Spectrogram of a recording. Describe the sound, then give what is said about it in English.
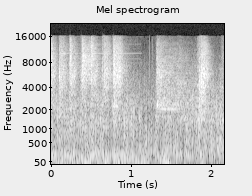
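Rocket liftoff of the OSIRIS-REx mission, a loud steady roar of broad rumbling noise with crackle that continues unbroken throughout. “And liftoff of OSIRIS-REx, its 7-year mission to boldly go to the asteroid Bennu and back.”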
